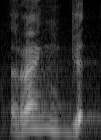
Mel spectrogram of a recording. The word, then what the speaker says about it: رنك: عن شيء يسمى الرنوك، مفردها رنج، الكاف تلفظ مثل الجيم المصرية.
